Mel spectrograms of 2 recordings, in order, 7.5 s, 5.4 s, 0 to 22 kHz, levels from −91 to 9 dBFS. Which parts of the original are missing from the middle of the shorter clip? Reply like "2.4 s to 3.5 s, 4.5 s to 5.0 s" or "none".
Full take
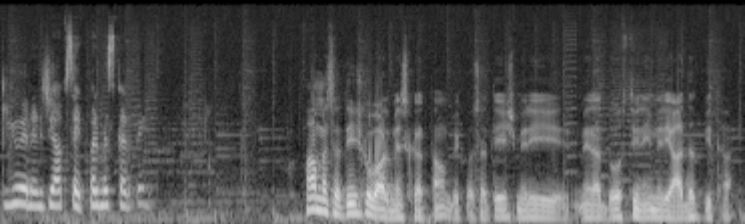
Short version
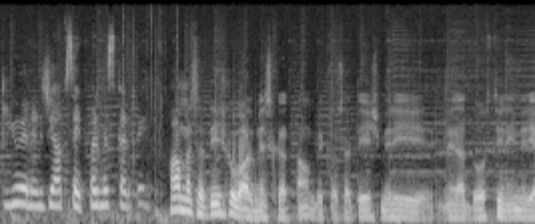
1.5 s to 2.8 s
